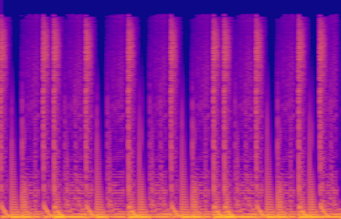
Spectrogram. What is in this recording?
kick and bassilne
club, dance, electro, electronic, hardcore, kick-bassline, loop, rave, techno, trance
